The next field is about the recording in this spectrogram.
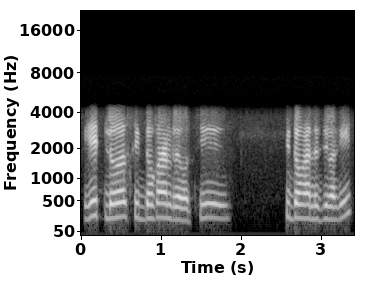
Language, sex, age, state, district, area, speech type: Odia, female, 18-30, Odisha, Nabarangpur, urban, conversation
